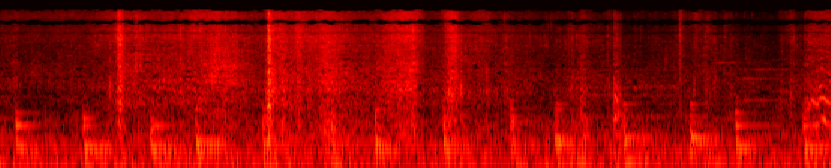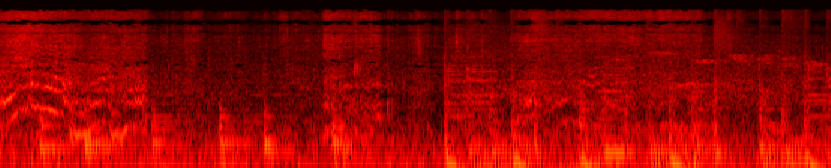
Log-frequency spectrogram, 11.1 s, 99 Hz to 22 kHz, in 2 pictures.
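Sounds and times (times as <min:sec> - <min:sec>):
background music: 0:00.0 - 0:11.0
tent zipper being pulled: 0:05.4 - 0:06.7, 0:07.7 - 0:08.2.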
